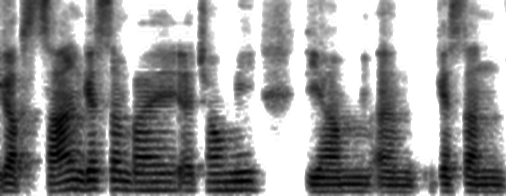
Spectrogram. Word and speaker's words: Xiaomi: Auf Xiaomi wird es ausgesprochen, geschrieben wird es Xiaomi.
